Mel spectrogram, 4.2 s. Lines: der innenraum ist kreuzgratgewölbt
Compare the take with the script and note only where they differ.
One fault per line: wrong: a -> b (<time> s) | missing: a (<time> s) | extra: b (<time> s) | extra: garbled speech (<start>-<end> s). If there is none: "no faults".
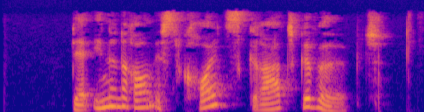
no faults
